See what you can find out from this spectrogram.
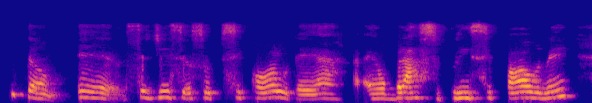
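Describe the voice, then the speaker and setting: Speaking at a very slow pace, a woman with fairly high pitch sounds somewhat breathy, with ordinary pitch variation. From Brazil, southern Minas Gerais. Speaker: psychologist and author. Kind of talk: interview.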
